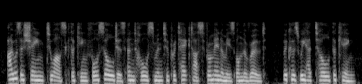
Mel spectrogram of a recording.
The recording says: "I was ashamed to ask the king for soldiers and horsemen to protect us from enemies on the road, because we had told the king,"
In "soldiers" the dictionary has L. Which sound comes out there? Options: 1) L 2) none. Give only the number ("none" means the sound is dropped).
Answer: 1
